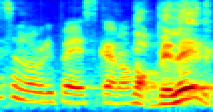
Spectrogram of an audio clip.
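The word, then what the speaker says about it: Belén: No, Belen, che poi fra l'altro si pronuncia Belen, ma qui siamo a Genova, si scrive Belin.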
